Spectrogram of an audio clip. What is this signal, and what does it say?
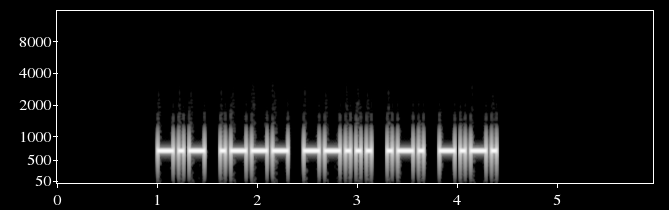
Morse code, heard as a keyed tone, about 23 wpm, 700 Hz. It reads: KJ7RC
